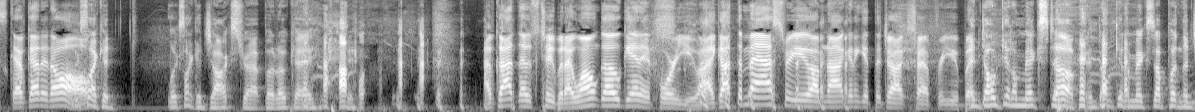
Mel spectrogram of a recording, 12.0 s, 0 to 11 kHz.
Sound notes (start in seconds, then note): 3.0 both laughing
